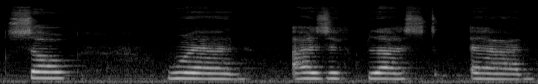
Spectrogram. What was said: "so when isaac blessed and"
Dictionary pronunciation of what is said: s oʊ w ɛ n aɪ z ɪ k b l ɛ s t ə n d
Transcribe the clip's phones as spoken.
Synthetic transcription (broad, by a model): s oʊ w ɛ n aɪ z ɪ k b l ɛ s t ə n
